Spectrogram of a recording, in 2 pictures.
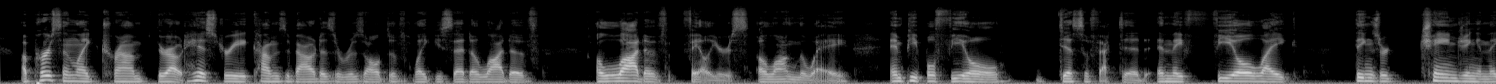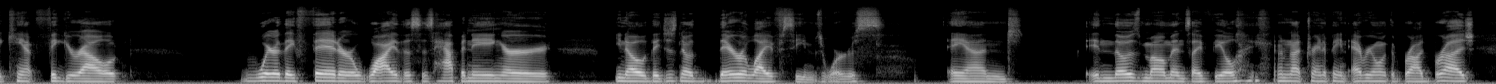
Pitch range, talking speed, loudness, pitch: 120-145 Hz, 150 wpm, -20 LUFS, 135 Hz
